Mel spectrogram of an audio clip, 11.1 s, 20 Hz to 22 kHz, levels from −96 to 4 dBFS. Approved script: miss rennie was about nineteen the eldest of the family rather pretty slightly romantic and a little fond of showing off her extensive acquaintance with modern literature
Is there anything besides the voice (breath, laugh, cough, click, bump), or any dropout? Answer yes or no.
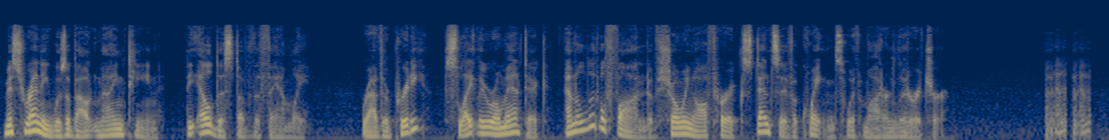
yes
